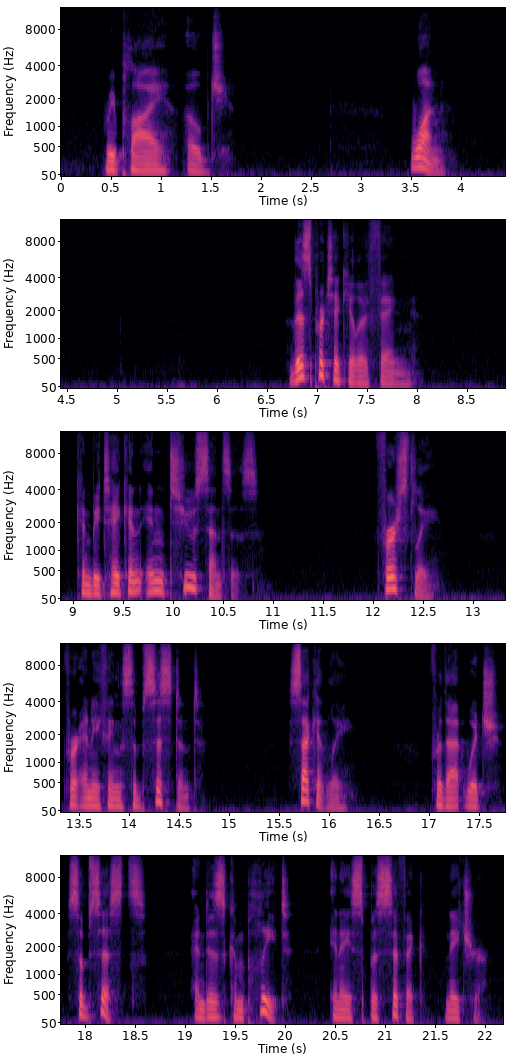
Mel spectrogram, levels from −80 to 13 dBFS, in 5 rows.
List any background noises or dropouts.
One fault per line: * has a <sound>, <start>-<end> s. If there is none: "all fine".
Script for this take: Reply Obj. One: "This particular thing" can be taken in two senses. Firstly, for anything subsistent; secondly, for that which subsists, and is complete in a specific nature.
all fine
